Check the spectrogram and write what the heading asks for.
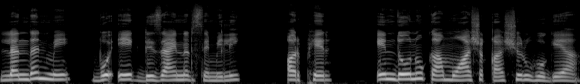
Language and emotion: Urdu, neutral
